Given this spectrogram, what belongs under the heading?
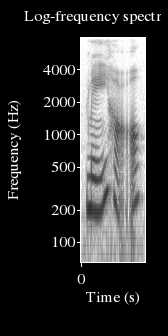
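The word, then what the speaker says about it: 美好: Kemudian ada mei hao. Oke, mei hao. Mei nada 3, hao nada 3. Mei hao. Kalau seperti itu dibacanya terlalu panjang. Jadi kita pelafalannya dirubah menjadi mei hao.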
